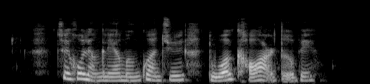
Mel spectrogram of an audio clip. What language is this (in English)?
Chinese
